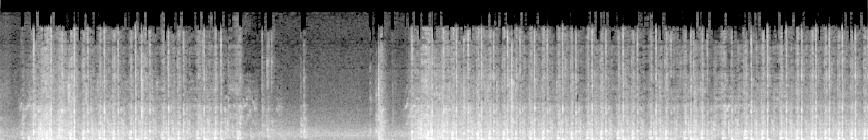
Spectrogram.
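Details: Donated Snowflite snowblower small single-cylinder engine, compression a bit low, fresh gas, first start by hand; chugs fast and evenly, briefly drops out then catches and keeps running.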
